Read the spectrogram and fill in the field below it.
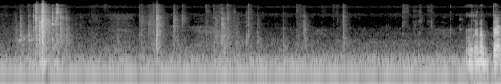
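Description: Stamped white card stock is trimmed down with a paper cutting tool, giving a few short sharp slicing and scraping strokes over a low steady hum, with a louder clatter near the end and brief speech.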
